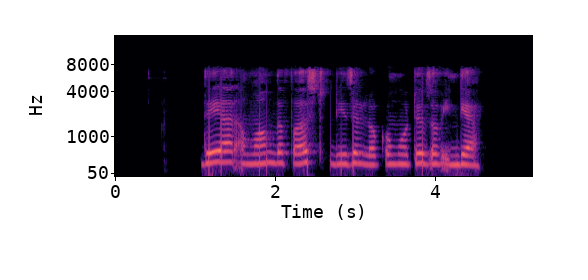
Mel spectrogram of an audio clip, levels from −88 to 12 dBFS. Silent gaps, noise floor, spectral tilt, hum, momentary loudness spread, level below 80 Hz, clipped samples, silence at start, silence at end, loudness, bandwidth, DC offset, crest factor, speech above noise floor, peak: none; -72 dBFS; -4 dB/octave; none; 8 LU; -64 dBFS; under 0.1%; 1.1 s; 0.65 s; -27 LUFS; 8 kHz; under 0.1%; 18 dB; 45 dB; -12 dBFS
